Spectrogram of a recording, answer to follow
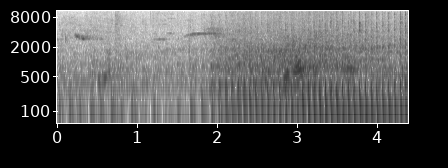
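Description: A few short, high chirps from red-whiskered bulbuls in the first two seconds. Then, from about one and a half seconds in, a small engine with a fast, even pulse grows louder and becomes the loudest sound.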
